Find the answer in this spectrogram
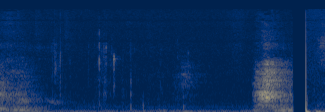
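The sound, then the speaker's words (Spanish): A dog makes scattered playful sounds while playing, with soft gnawing and chewing noises and one louder yelping bark near the end. There is no talking. “Eh, perdón por los ladrillos. Eh, mi perro está jugando.”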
